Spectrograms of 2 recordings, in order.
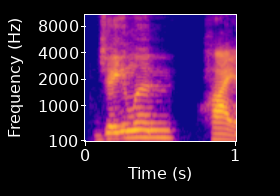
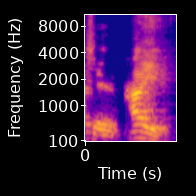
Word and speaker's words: Jaylen Hyatt: oh my God I was gonna say his name wrong he's not playing Jaylen Hyatt not J Hyatt my bad yeah Jaylen hayatt Jaylen Hyatt I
